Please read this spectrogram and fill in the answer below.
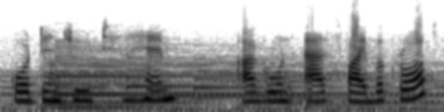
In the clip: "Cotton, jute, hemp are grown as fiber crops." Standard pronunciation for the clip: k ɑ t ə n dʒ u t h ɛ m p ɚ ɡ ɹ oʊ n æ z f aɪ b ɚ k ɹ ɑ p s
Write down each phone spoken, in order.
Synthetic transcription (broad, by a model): k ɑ t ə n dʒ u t h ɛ m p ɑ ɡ oʊ n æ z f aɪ b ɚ k ɹ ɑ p s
